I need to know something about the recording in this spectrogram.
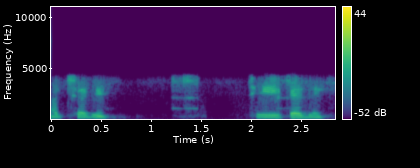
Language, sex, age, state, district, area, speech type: Punjabi, female, 18-30, Punjab, Shaheed Bhagat Singh Nagar, rural, conversation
